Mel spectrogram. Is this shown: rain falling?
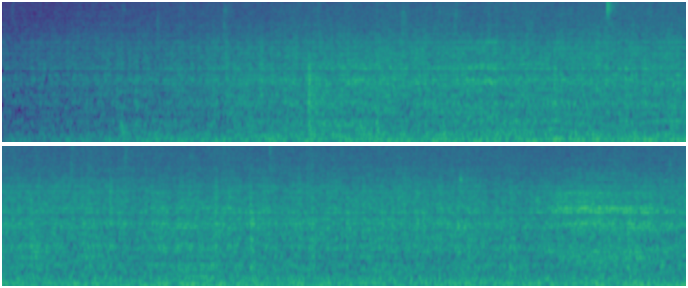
yes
